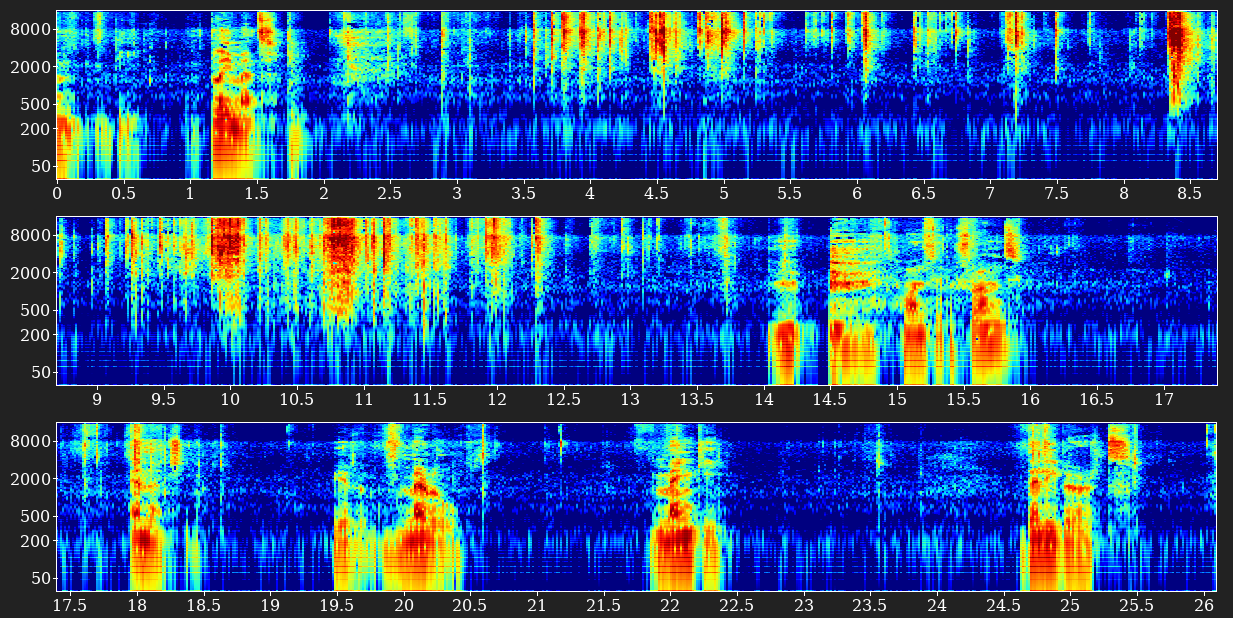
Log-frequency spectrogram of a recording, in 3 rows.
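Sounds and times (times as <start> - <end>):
foil wrapper crinkling and tearing: 3.4 - 13.8.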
